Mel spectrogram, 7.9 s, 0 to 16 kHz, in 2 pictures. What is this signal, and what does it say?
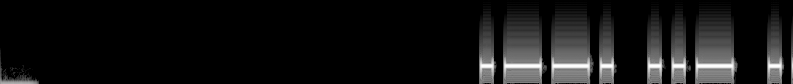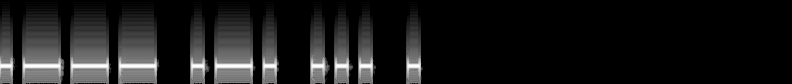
Morse code, heard as a keyed tone, about 20 wpm, 700 Hz. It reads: PU2RSE
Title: DXCC-100 Call Signs - 6 Characters - 20wpm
